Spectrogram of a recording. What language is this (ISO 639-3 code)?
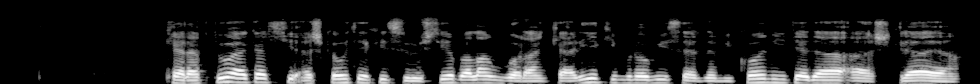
ckb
